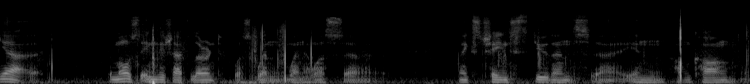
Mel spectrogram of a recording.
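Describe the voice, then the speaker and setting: Big swings in loudness mark a man's speech. He talks at a fairly slow pace with long, frequent pauses. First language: German. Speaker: vlogger. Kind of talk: casual monologue while walking. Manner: halting with many fillers and repetitions.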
